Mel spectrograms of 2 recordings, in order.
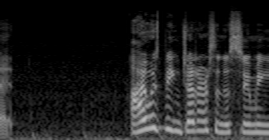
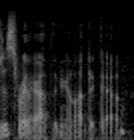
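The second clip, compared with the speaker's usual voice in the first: whispered; 12 dB quieter, much faster than usual. Real, not acted. Quiet aside while exploring.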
